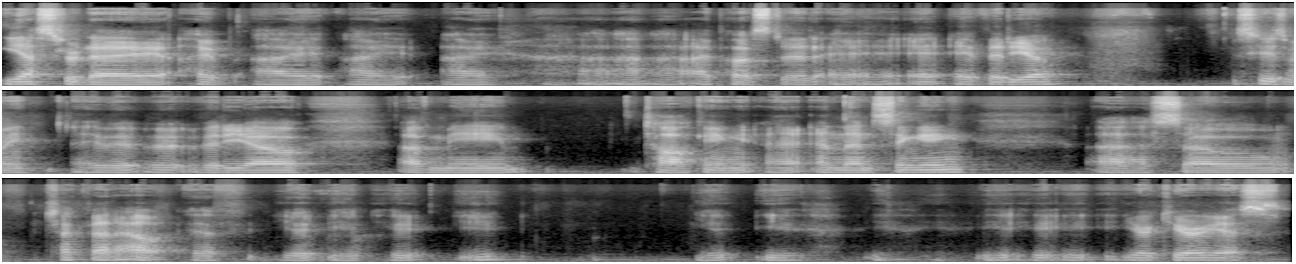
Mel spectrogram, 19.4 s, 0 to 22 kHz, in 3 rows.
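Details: Stuttering in a 34-year-old man, a speech-language pathologist, stuttering since age eight (about 26 years); he had speech therapy off and on until his early 20s and speaks without fluency strategies; frequent repetitions and blocks.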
